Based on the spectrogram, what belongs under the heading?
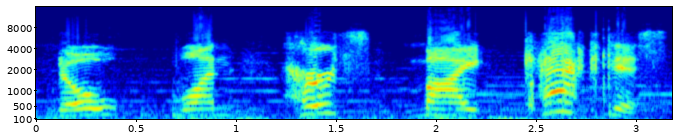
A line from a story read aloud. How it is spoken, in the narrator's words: Griswold's going to use half his movement to get up and shout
